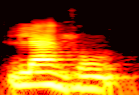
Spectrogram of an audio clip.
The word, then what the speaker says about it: lavons: And then for nous, we add in O and S, but the S is silent. And it's pronounced lavons, nous lavons.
